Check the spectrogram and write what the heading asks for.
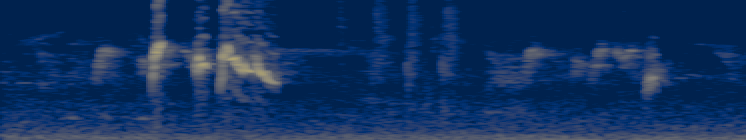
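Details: Red-whiskered bulbul singing: a quick burst of loud, clear whistled notes sliding downward, then softer warbled phrases after a pause; quiet background.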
